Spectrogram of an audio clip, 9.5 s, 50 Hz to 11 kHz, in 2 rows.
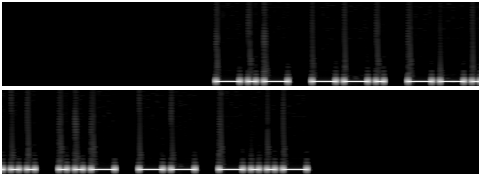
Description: Morse code, heard as a keyed tone, about 15 wpm, 700 Hz. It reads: KG7UMX
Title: USA Call Signs - 6 Characters - Repeated 3x - 15wpm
